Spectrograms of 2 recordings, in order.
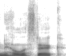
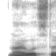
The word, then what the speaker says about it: nihilistic: And it's a very neihilistic. Is it neither? Nihilistic. How do you pronounce that?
